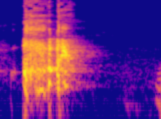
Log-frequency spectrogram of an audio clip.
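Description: A man coughing into his fist: a short run of harsh coughs starting about a third of a second in and over within a second.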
